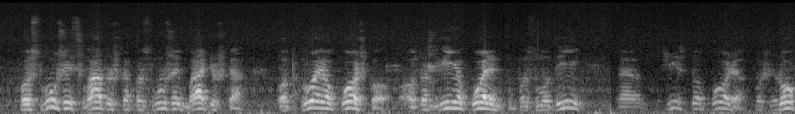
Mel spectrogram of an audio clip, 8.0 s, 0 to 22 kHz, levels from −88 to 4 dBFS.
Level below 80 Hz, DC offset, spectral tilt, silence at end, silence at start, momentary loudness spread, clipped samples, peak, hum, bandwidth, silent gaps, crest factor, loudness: -48 dBFS; under 0.1%; -7 dB/octave; 0 s; 0.05 s; 18 LU; under 0.1%; 0 dBFS; none; over 20 kHz; none; 22 dB; -22 LUFS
